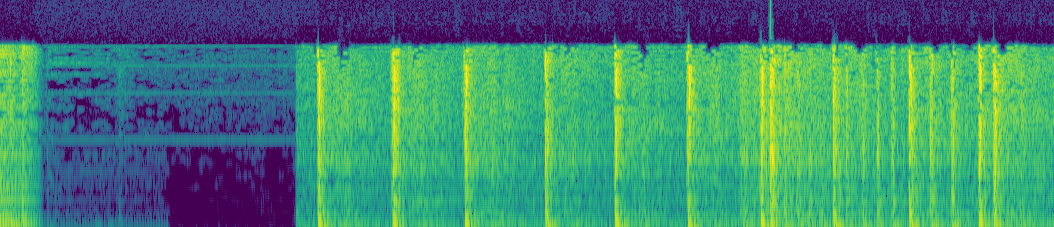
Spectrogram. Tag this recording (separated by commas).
Basketball bounce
